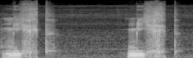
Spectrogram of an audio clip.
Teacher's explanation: in the end or middle of a word, it's a guttural ch sound, like the Scottish loch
